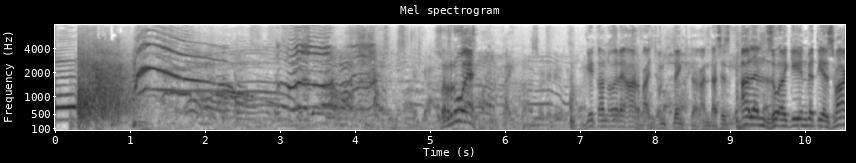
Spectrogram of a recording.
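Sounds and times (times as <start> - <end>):
gunshot from firing squad execution: 0.2 - 1.5
high wavering wail from a voice: 1.0 - 6.9
laughter: 1.4 - 9.8
murmur of people talking: 1.6 - 10.5
speech: 5.2 - 5.7, 7.1 - 10.5.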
